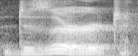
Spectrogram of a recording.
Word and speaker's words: dessert: exact same pronunciation where the letter e is unstressed and has the I sound the stress is on the zert syllable um it's just doesn't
